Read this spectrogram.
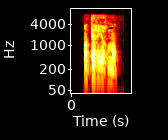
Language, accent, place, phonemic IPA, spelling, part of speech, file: French, France, Lyon, /ɑ̃.te.ʁjœʁ.mɑ̃/, antérieurement, adverb, LL-Q150 (fra)-antérieurement.wav
- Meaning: before, previously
